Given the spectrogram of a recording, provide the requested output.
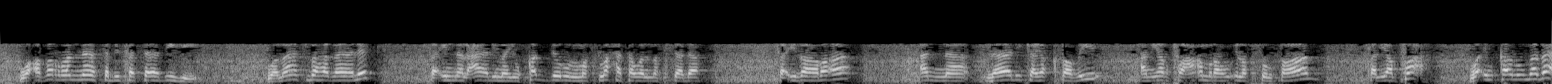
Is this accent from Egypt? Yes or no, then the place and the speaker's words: yes; Upper Egypt, Egypt; أنا رجل صعيدي، هذا طبعي، حتى جدودي وأهلي إلى الآن عندهم شيء من الحاجز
